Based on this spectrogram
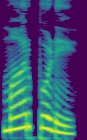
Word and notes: ಮಾರ್ಪೊಡೆ: kannada; mārpoḍe

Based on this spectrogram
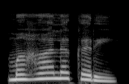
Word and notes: ಮಹಾಲಕರಿ: mahālakari

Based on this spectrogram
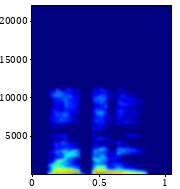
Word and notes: ಪೈಟನಿ: kannada

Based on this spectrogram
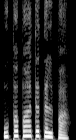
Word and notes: ಉಪಪಾತತಳ್ಪ: upa pāta kaḷpa

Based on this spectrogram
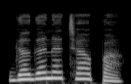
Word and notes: ಗಗನಚಾಪ: gagana cāpa

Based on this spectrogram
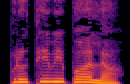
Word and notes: ಪೃಥಿವೀಪಾಲ: kannada

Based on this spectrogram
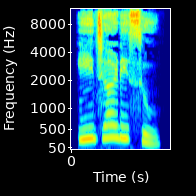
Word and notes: ಈಜಾಡಿಸು: Kannada

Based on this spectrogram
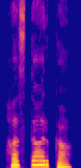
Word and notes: ಹಸ್ತಾರ್ಕ: hastārka

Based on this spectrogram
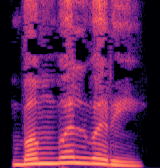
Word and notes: ಬಂಬಲ್ವರಿ: kannada

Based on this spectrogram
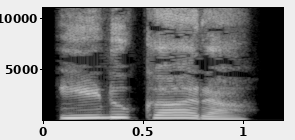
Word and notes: ಈಡುಕಾರ: Kannada

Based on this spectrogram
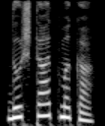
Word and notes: ದುಷ್ಟಾತ್ಮಕ: kannada

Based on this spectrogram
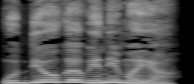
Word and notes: ಉದ್ಯೋಗ: udyōga

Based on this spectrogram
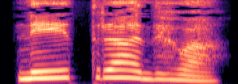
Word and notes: ನೇತೃತ್ವ: kannada

